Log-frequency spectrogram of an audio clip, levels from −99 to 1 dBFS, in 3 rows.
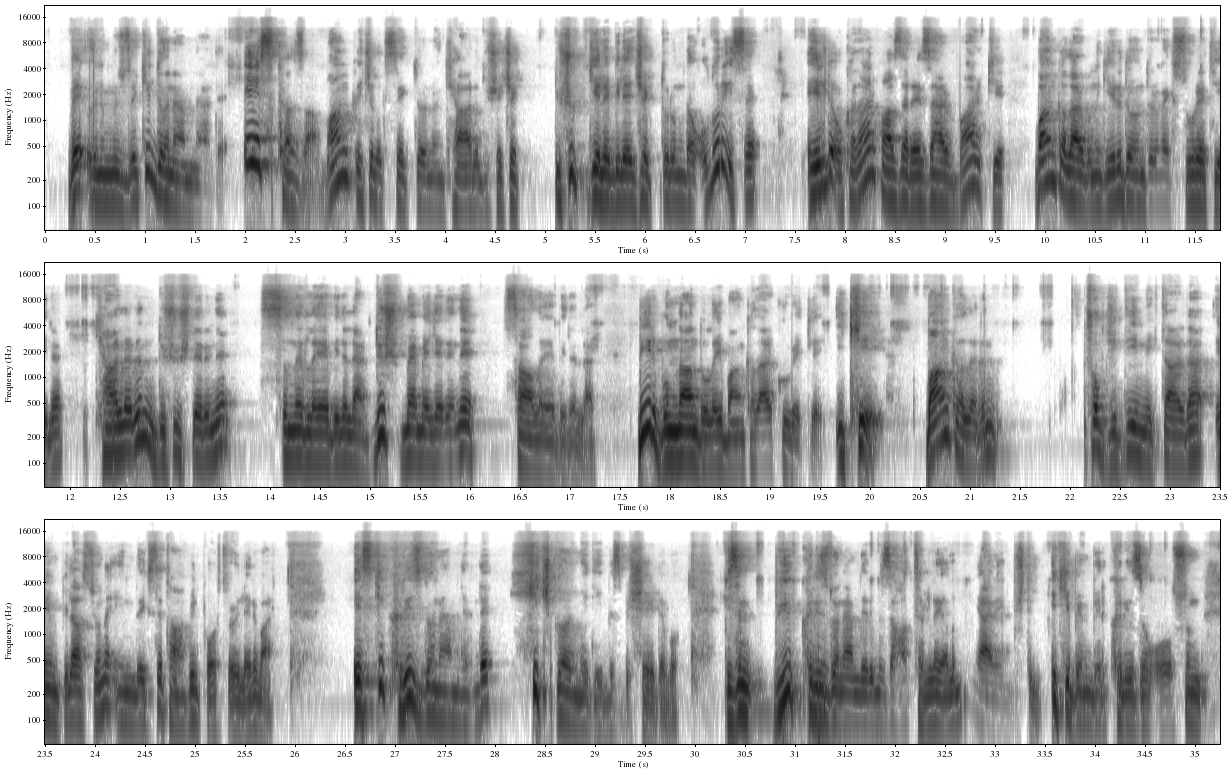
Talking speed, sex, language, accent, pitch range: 110 wpm, male, Turkish, native, 105-140 Hz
